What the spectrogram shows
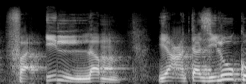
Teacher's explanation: Fa illam, nun mati bertemu lam jadi idgham bila gunnah, masuk terus.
